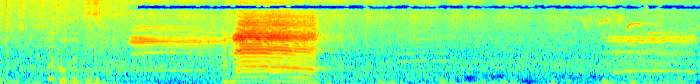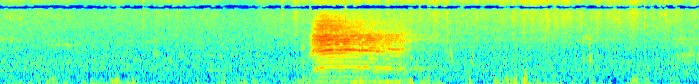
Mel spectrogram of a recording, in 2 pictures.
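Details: Flock of Zwartbles sheep, ewes with growing lambs, in sunny May pasture on an Irish farm in County Kilkenny. Two loud, quavering, harmonic bleats about eight seconds apart with a softer one between, against light wind noise.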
